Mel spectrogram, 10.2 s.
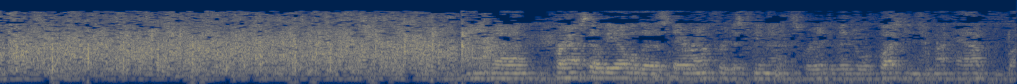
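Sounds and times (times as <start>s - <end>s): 
audience round of applause: 0.0s - 5.0s
speech: 5.9s - 10.1s.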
